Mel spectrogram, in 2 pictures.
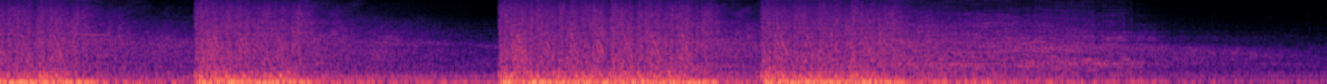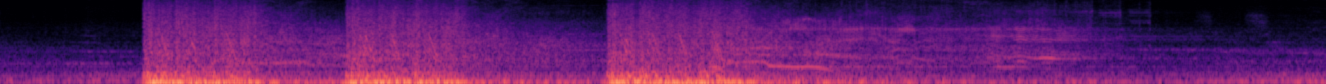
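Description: A heavy weapon fires loud, booming bursts that echo and slowly die away.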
